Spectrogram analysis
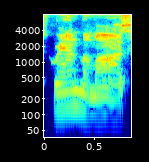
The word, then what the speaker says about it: Grandmama: she voices Ruby's grandmother Grand Mama she's a kraken two of course Grandmama's how she pronounces it Accent on the second but she plays the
